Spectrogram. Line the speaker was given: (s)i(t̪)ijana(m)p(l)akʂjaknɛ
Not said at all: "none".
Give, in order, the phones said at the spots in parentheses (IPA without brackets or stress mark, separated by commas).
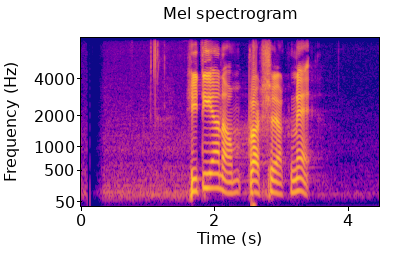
h, t̪, m, ɾ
